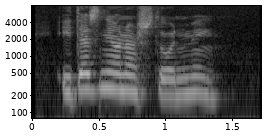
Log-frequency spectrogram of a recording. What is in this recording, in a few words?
Scots, accents of english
